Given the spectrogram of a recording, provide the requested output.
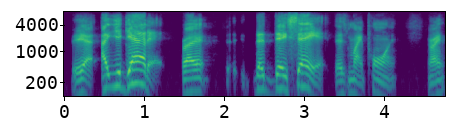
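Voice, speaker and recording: In a quiet background with a dry, close sound and no echo, a man speaks loud at a fairly slow pace with a fairly high pitch. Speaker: physics teacher leading a teacher workshop. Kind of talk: online workshop lecture. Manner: animated, filler-heavy.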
